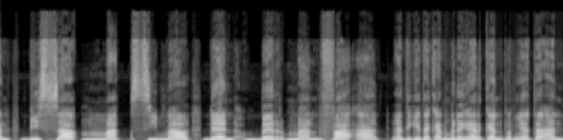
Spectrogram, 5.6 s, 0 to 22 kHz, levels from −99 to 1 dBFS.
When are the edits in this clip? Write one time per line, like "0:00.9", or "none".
none

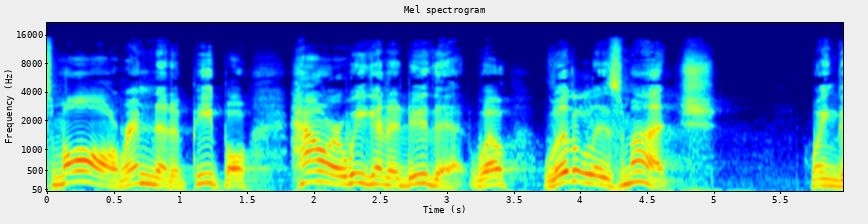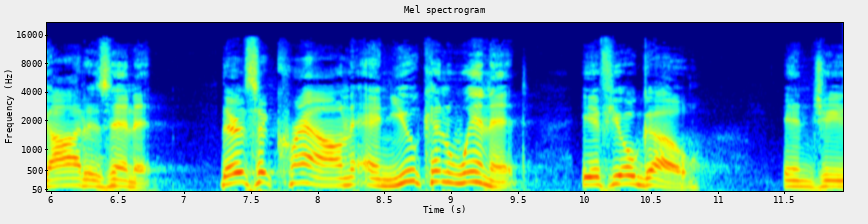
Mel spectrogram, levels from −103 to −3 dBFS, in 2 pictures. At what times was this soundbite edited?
0:07.2

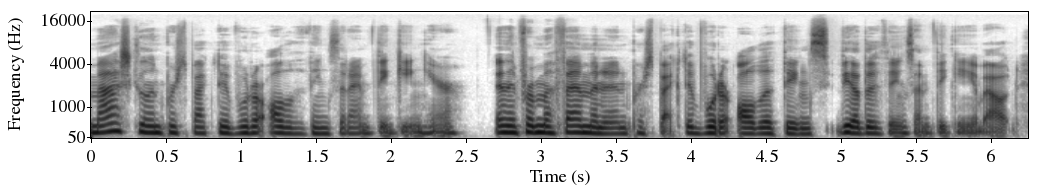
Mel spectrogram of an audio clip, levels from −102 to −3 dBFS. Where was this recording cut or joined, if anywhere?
0:02.6

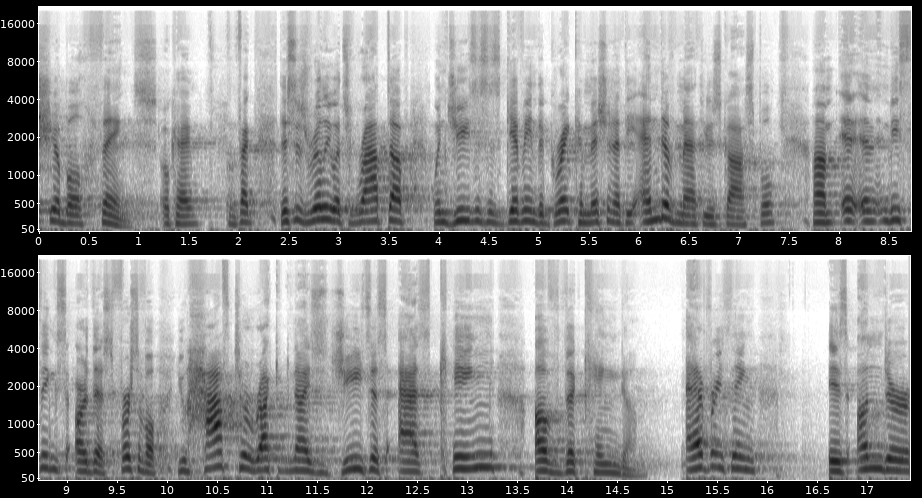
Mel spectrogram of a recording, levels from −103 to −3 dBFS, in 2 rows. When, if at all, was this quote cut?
0:01.9
0:15.2

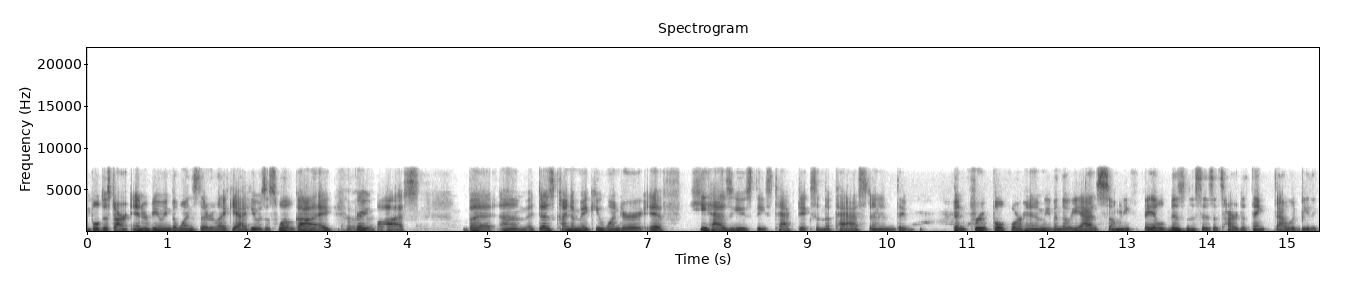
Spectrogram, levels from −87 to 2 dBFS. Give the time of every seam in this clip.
none

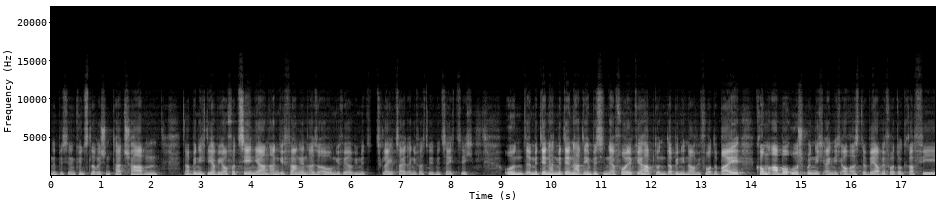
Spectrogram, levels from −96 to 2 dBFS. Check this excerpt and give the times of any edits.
none

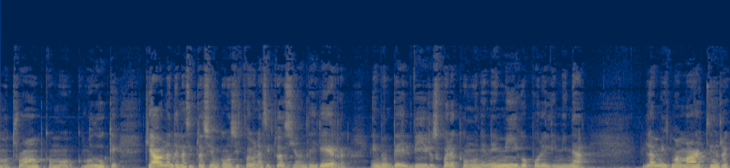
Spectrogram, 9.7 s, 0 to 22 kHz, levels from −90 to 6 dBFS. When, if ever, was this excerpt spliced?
0:08.5

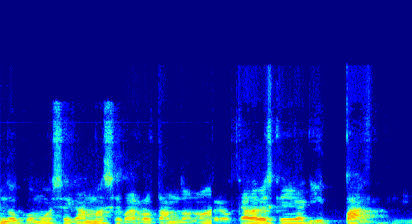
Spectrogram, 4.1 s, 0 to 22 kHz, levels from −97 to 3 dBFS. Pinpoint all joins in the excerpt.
0:02.1

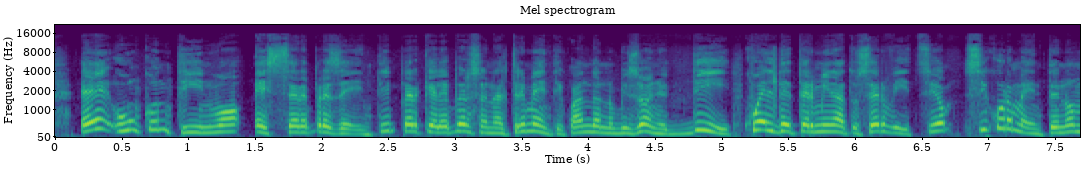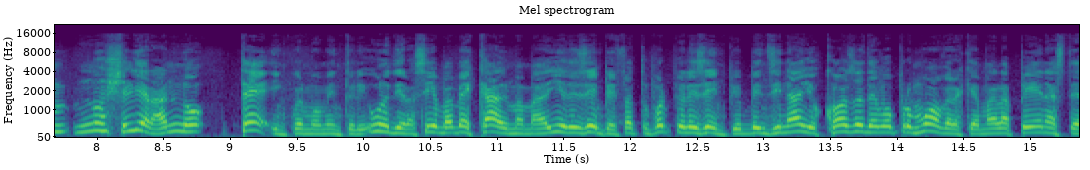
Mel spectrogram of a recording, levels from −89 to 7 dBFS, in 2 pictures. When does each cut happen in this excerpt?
0:05.1

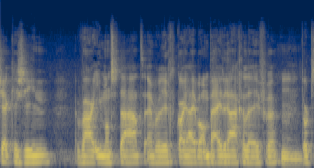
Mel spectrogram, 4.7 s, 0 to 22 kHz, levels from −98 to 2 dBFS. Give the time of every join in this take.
none

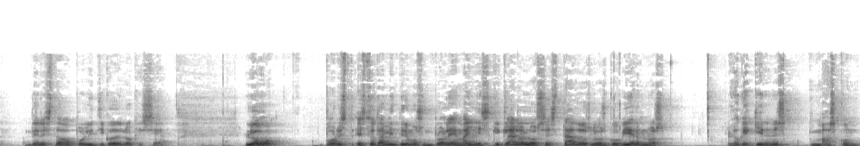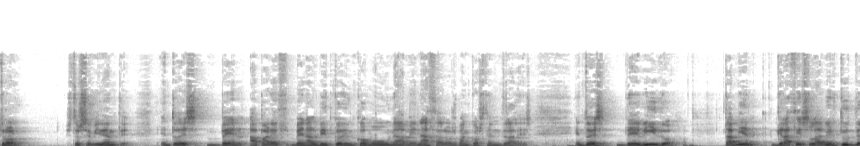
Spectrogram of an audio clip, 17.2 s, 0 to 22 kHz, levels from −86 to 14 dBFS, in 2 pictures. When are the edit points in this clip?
none

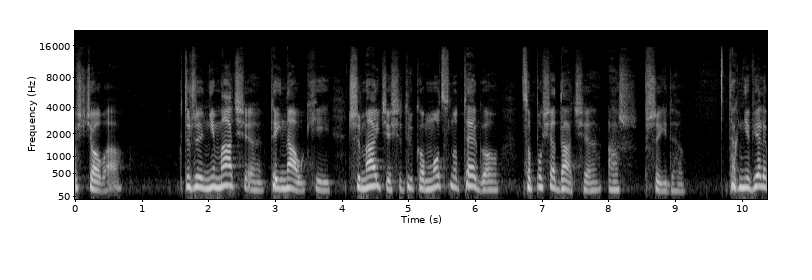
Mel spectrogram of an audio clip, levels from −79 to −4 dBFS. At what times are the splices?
0:01.4

